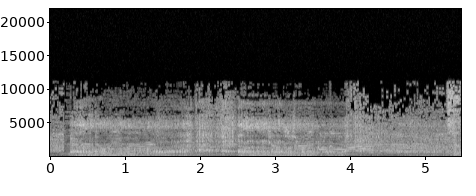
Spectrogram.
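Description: A dog growls and snarls loudly in a continuous, fierce rumble, broken by only a few brief pauses, with no one talking.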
